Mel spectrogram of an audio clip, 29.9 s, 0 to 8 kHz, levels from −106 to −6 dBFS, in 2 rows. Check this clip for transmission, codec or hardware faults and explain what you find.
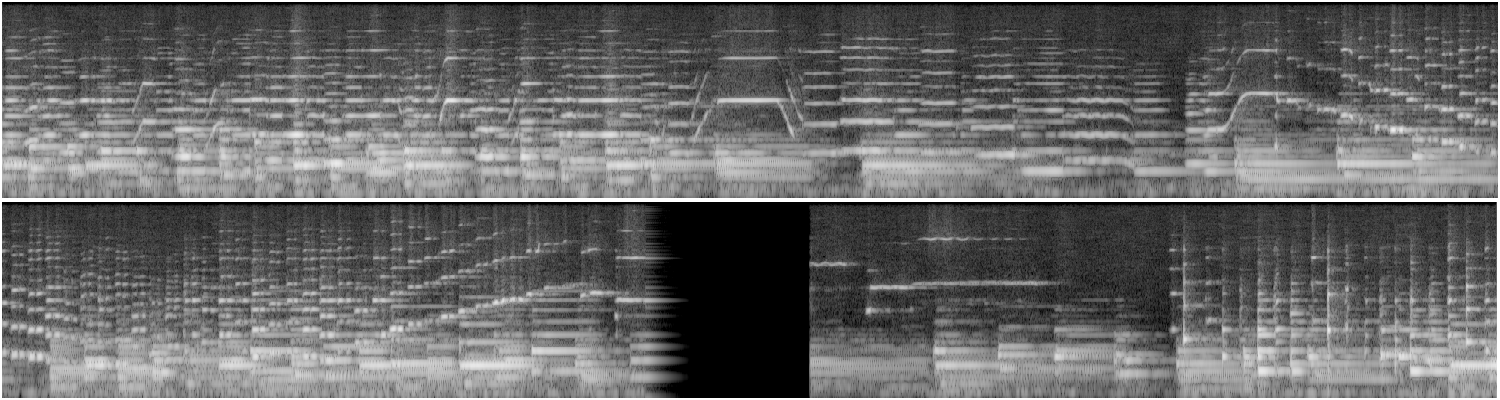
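One transmission fault is present, heard over a call path whose band limit leaves nothing above 8 kHz, consistent with G.722. From 21.40 to 23.06 s there is a long network dropout, likely from packets that never arrived. The receiver stretches the last sound into a short, decaying buzz, followed by about 1.34 s of near silence. Audio then resumes with roughly 1.64 s of material missing.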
